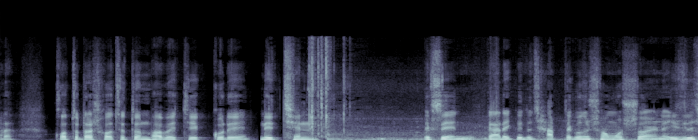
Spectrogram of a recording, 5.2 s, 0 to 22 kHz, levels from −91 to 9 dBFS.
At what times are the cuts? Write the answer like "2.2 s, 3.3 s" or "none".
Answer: 2.4 s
